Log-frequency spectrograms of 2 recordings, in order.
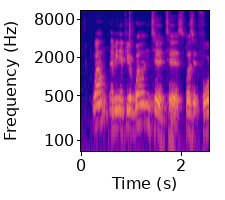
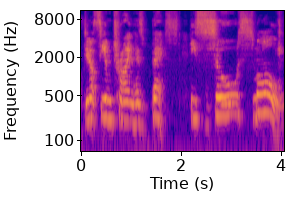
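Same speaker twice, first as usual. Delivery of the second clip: much higher, slow fond cooing; 11 semitones higher, slower than usual. Real, not acted. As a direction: coo over something tiny. Defends the tiny robot.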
